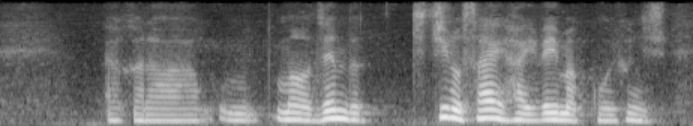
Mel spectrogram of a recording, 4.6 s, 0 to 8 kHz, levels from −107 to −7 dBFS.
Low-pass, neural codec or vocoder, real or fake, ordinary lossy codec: 7.2 kHz; codec, 24 kHz, 0.9 kbps, WavTokenizer, medium speech release version 2; fake; MP3, 64 kbps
